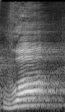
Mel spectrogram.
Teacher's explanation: इसे हम दंतोष्ठ कहते हैं क्योंकि दांत और ओठ के सहारे इनका उच्चारण होता है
